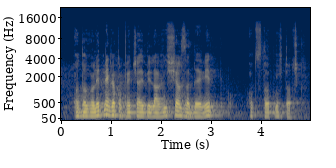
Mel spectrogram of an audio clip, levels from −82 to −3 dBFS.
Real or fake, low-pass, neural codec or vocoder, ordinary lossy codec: fake; 14.4 kHz; codec, 44.1 kHz, 3.4 kbps, Pupu-Codec; AAC, 96 kbps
